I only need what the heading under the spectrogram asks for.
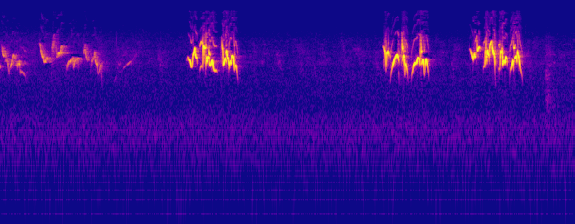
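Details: Long-tailed rosefinch (Carpodacus sibiricus) song: softer opening notes followed by three loud, quick bursts of twittering, slurred syllables, each phrase about half a second long, with silent gaps between them.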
